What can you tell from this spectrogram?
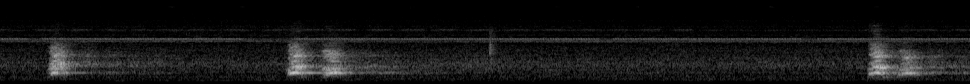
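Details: Night barking from Rex, a dog running around in the dark on October 7, 2018; a single bark, then a quick pair, then another pair after a long pause, with a constant high-pitched tone running underneath.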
